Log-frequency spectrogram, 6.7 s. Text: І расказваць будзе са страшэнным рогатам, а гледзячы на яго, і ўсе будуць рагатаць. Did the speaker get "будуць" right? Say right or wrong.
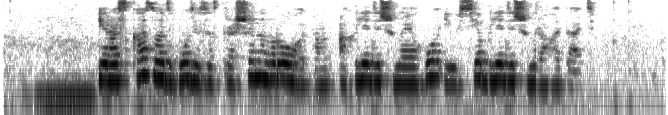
wrong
